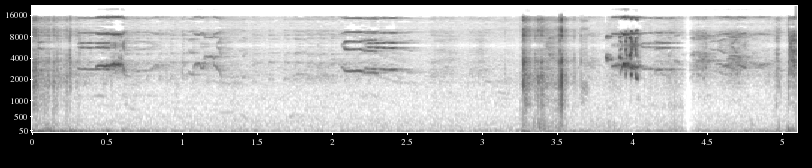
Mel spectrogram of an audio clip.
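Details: A bird at Brevard County Zoo yelling at another bird: short, high whistled chirps with rising and falling strokes near the start and at two seconds, then harsh, loud, scratchy bursts around three and a half to four seconds.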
